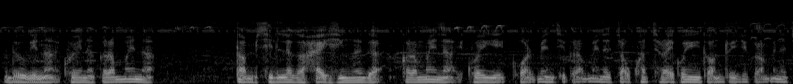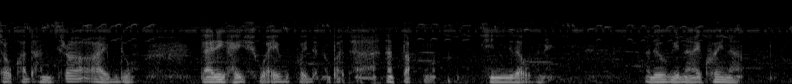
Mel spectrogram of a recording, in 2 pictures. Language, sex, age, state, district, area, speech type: Manipuri, male, 30-45, Manipur, Chandel, rural, spontaneous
